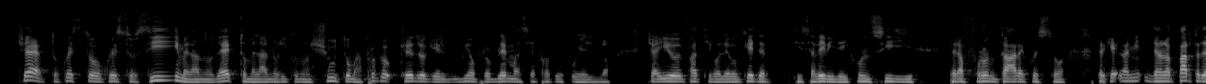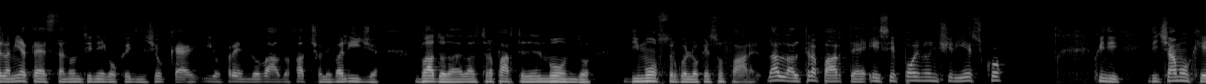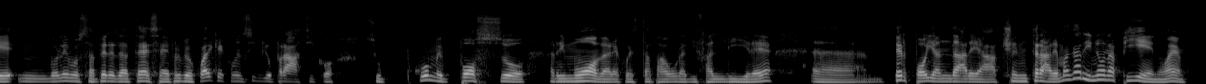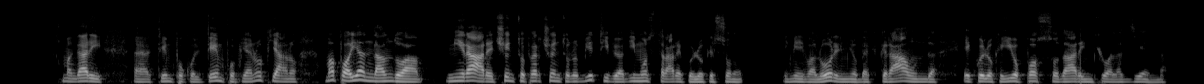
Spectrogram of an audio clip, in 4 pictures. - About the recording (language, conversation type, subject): Italian, advice, Come posso affrontare la paura di fallire quando sto per iniziare un nuovo lavoro?
- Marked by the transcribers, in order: "proprio" said as "propo"; "cioè" said as "ceh"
